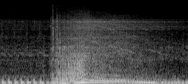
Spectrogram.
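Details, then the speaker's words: 2012 Triumph Bonneville T100 on stock pipes: lumpy twin idle, one quick sharp rev then clean drop back to even idle; exhaust sounds great. "And for stock pipes, I think they sound great."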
